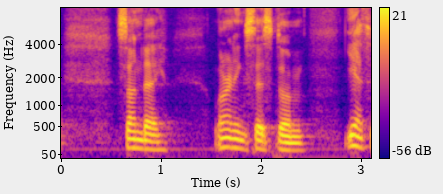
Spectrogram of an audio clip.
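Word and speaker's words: Sonday: how they pronounce it rhymes with Monday Sunday Learning System yes it's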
